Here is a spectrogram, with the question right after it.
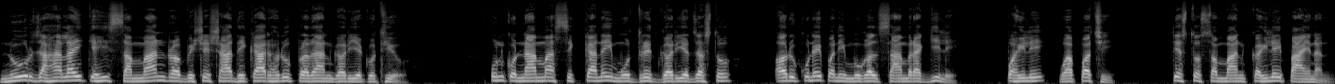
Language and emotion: Nepali, neutral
